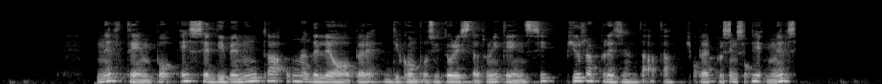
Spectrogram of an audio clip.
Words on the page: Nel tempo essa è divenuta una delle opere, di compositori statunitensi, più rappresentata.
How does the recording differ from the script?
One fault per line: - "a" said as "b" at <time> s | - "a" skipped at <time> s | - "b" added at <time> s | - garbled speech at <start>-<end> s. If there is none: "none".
- garbled speech at 6.9-8.0 s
